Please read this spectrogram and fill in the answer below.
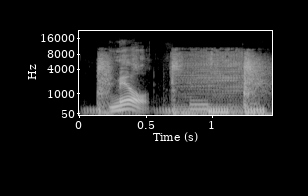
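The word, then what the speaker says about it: Milne: Well, kind of because January 18th is actually the birthday of the author a uh mil. It rhymes with kil.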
